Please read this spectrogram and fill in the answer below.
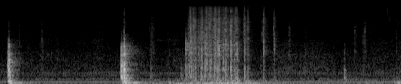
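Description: Tarot cards being shuffled by hand at a table: two sharp knocks about a second apart, then a riffle of cards lasting about half a second, and another knock near the end.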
